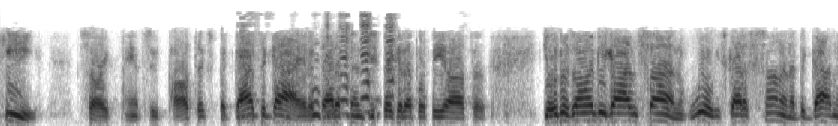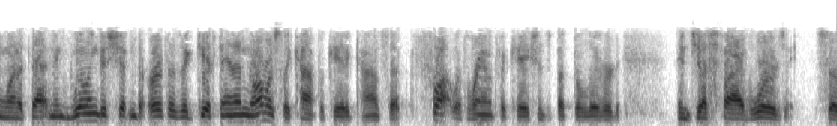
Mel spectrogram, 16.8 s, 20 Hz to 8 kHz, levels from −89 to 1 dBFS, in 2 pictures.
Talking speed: 210 wpm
